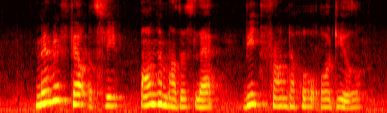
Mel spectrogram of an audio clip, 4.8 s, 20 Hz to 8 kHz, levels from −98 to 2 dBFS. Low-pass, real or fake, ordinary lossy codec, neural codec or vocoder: none; fake; none; codec, 16 kHz, 8 kbps, FreqCodec, smaller model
